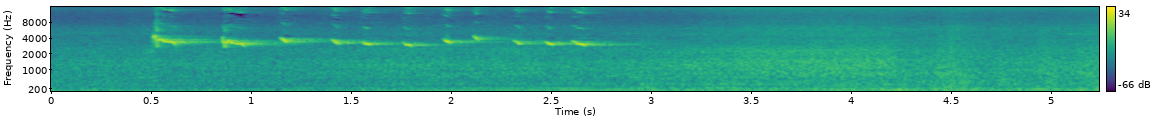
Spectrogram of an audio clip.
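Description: Sumatran leafbird gives a quick run of about ten high, sharp downslurred notes over two seconds, over a faint low rumble of traffic.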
